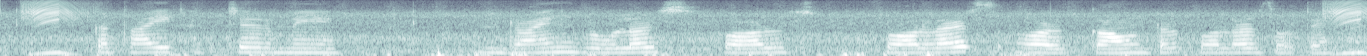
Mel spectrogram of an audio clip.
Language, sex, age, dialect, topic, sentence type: Hindi, female, 60-100, Kanauji Braj Bhasha, agriculture, statement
